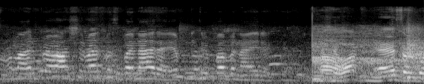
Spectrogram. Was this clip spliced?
yes; 1 cut; at 3.1 s

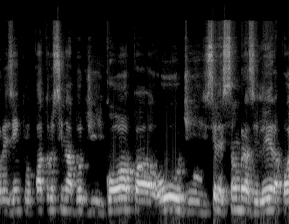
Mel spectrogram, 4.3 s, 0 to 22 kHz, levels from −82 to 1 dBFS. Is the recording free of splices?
no; 1 cut; at 1.4 s

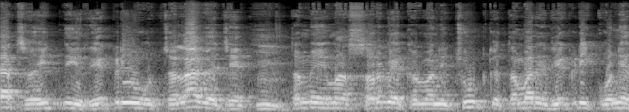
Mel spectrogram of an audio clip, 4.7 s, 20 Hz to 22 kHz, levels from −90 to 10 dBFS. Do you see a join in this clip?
no; 0 cuts

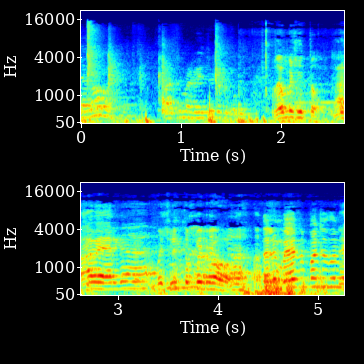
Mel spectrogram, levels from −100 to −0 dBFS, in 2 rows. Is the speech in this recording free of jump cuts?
no; 1 cut; at 1.7 s

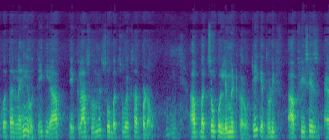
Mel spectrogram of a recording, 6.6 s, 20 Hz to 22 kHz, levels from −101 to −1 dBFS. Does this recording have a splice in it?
no; 0 cuts

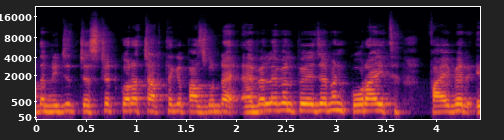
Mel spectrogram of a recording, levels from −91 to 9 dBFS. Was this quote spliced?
no; 0 cuts

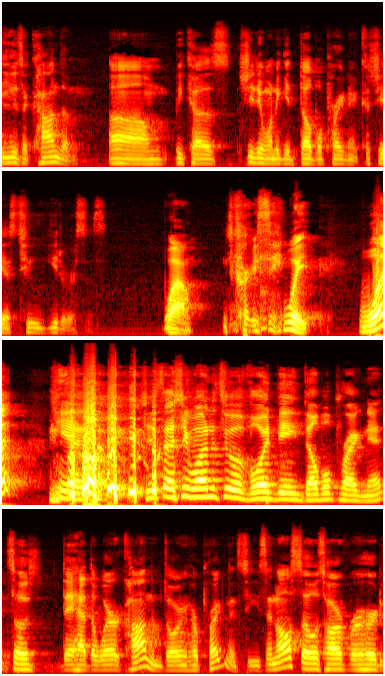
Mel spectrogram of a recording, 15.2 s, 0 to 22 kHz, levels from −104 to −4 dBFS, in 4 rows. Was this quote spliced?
no; 0 cuts

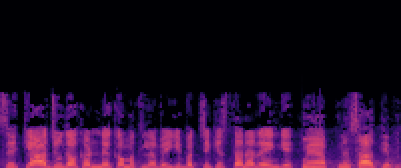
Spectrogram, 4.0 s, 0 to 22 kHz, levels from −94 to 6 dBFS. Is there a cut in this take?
yes; 1 cut; at 3.0 s

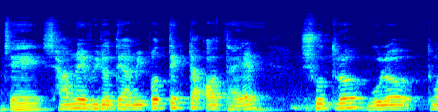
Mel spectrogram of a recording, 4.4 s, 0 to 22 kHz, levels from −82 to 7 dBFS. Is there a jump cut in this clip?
no; 0 cuts

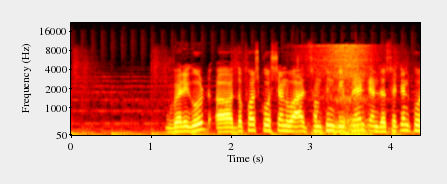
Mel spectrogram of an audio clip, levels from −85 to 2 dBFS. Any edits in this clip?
yes; 1 cut; at 1.1 s

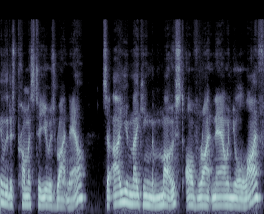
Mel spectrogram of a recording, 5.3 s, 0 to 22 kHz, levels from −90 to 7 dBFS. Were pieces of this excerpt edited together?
no; 0 cuts

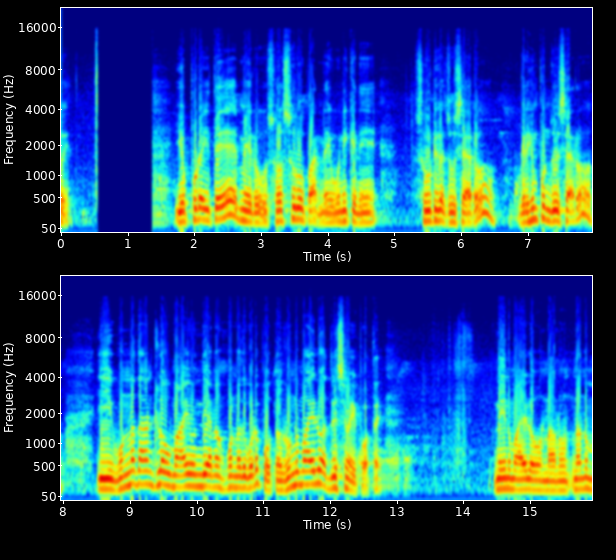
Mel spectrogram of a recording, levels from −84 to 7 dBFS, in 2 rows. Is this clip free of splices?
no; 1 cut; at 1.0 s

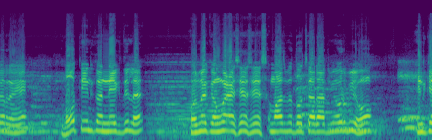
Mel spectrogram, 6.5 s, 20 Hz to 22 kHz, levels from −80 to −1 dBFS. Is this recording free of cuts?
yes; 0 cuts

